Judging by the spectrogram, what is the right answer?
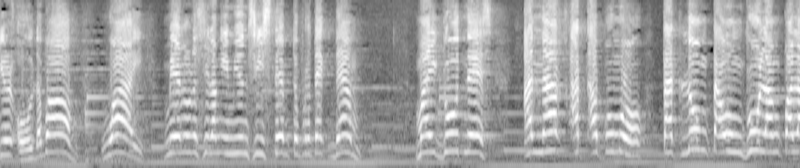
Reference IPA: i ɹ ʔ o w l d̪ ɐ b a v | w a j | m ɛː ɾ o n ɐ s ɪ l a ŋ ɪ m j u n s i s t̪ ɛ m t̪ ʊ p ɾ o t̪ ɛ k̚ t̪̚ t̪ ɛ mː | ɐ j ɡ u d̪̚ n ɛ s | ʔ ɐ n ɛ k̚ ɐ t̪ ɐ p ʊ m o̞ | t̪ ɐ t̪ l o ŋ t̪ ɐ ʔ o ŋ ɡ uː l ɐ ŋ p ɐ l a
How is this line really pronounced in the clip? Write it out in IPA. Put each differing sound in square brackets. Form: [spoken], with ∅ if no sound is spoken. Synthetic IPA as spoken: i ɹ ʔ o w l d̪ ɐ b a v | w a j | m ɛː ɾ o n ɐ s ɪ l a ŋ ɪ m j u n s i s t̪ ɛ m t̪ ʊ p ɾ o t̪ ɛ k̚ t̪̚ [d̪] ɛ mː | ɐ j ɡ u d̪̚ n ɛ s | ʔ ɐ n [a] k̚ ɐ t̪ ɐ p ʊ m o̞ | t̪ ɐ t̪ l o ŋ t̪ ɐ ʔ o ŋ ɡ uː l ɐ ŋ p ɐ l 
